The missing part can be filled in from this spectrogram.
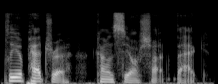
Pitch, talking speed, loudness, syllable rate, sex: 110 Hz, 110 wpm, -21 LUFS, 4.1 syllables/s, male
